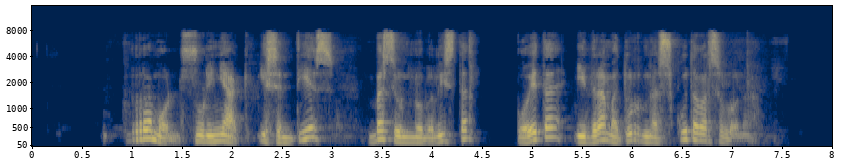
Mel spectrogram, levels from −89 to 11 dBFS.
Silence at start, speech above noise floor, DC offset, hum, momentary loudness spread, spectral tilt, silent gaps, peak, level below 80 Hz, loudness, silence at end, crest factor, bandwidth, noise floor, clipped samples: 0.7 s; 60 dB; under 0.1%; none; 9 LU; -4 dB/octave; none; -2 dBFS; -58 dBFS; -18 LUFS; 0.8 s; 18 dB; 8.4 kHz; -78 dBFS; under 0.1%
